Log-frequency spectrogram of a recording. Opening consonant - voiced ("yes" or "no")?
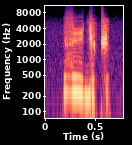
yes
